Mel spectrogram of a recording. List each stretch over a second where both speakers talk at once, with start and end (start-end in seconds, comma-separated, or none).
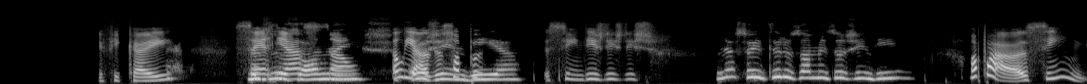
2.5-4.9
